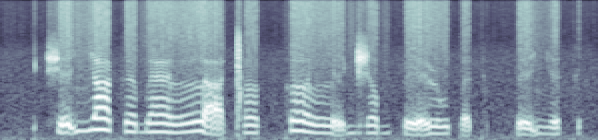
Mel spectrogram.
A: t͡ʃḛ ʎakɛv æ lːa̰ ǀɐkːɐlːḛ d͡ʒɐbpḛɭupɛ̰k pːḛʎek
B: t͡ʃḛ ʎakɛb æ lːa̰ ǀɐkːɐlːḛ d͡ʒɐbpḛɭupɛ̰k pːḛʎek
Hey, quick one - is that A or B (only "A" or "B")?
B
